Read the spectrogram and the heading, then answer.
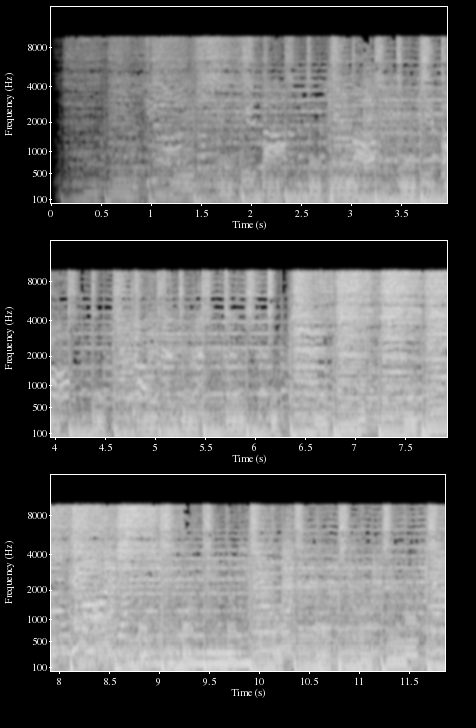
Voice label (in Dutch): Uitzending Zaalvoetbal Stream NL; 2e helft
